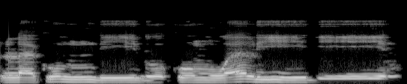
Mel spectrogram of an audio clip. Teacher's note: Li dipanjangkan dua harakat.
